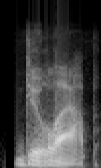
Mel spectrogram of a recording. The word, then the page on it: dewlap: American English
